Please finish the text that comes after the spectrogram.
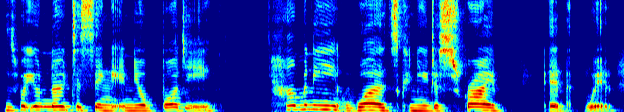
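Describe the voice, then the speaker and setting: Slow-paced woman guiding a meditation. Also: on the high side, low-quality recording. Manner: unhurried, pausing between short phrases. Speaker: meditation guide. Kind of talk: guided meditation, gentle spoken instructions.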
